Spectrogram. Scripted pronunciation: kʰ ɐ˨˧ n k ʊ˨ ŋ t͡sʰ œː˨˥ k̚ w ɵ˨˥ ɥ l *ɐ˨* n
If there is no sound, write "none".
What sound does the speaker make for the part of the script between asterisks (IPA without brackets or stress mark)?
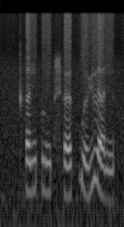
ɐ˨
